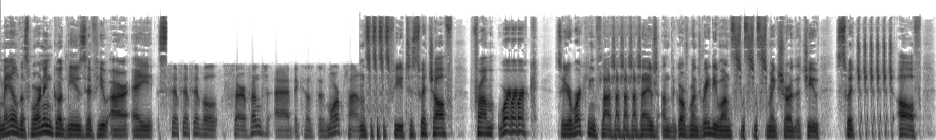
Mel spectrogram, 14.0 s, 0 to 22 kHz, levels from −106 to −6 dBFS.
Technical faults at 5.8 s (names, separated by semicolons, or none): repeated frames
